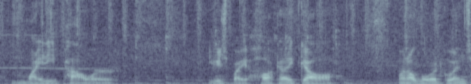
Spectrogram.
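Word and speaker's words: Gough: Now ironically, despite his name being like Vincent van Gogh, the actual character does in fact pronounce his name Gaw. So it's not a mispronunciation on my part.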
